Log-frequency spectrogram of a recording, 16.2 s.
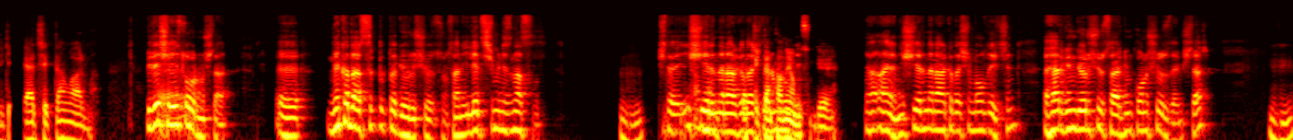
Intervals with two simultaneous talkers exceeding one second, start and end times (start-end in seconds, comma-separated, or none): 8.5-10.0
